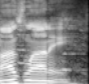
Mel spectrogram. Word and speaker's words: Maslany: How do you pronounce his last name? That's how I say it. Maslany. Maslany? Sounds Yeah. Italian. So I had it right?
